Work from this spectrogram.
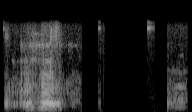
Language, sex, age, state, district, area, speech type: Bengali, male, 30-45, West Bengal, Kolkata, urban, conversation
